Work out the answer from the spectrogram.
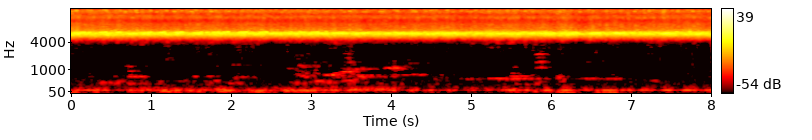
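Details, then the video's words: Dense chorus of farmed crickets, thousands housed together in a breeding facility, giving a constant piercing high trill, with scattered faint clicks and soft low thumps underneath. "Cricket Chirping Sound"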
